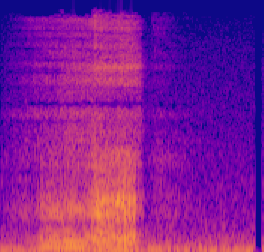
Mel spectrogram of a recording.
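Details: Single low, rattling snore on one breath, then quiet breathing and faint room noise; sleep snoring recorded with the SnoreLab snoring app.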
